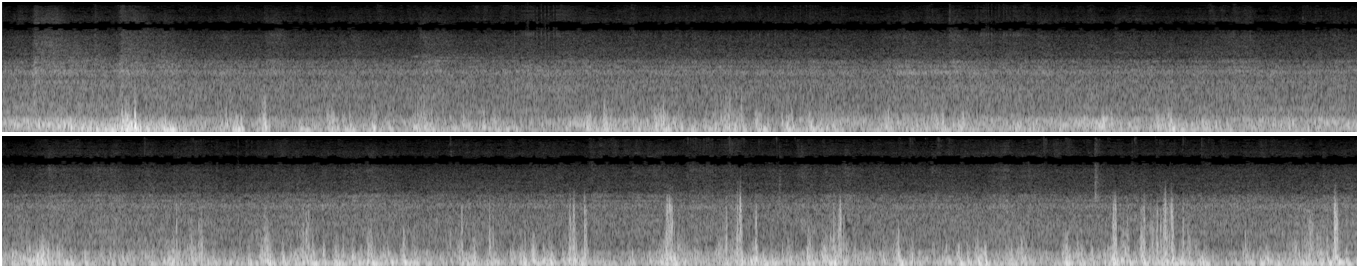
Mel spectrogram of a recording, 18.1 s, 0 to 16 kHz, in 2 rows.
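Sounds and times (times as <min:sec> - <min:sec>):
strong wind gusts on microphone: 0:00.0 - 0:18.0.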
